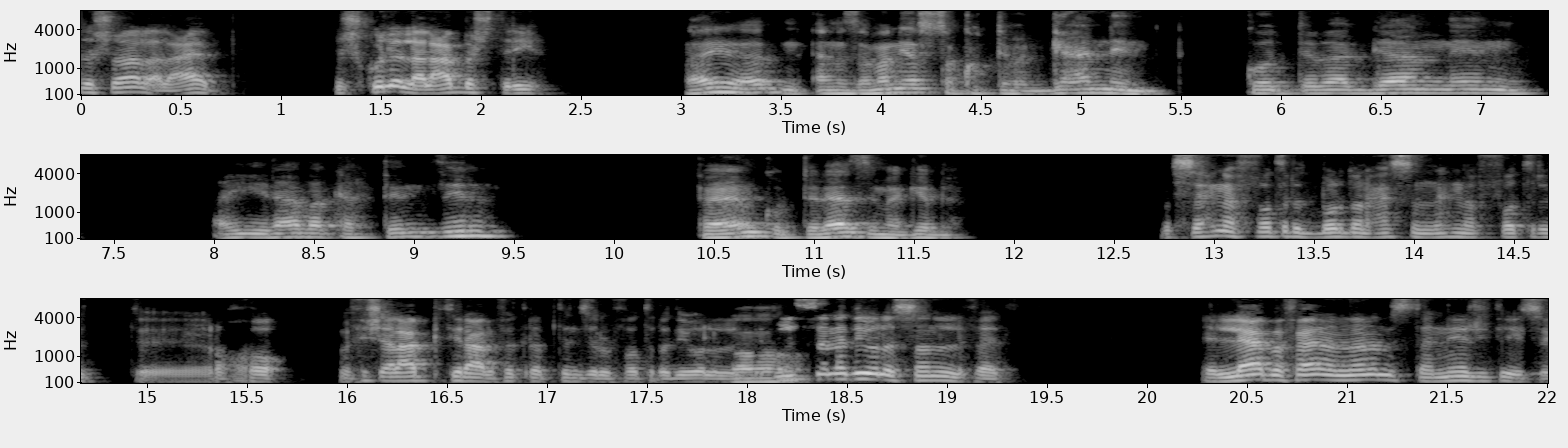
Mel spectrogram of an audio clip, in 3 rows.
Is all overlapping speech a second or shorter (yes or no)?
yes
